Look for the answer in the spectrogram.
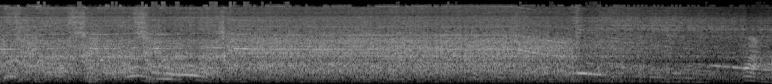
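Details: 1970s Lux motor fitted into a 1987 Numatic NV200 vacuum cleaner in place of the original 1987 motor: steady even airy roar, no grinding or stutter; runs smoothly and sounds healthy.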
